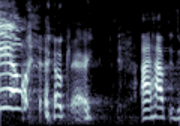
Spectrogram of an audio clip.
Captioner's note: chuckles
